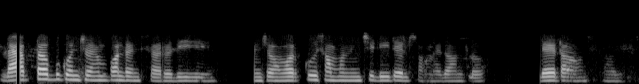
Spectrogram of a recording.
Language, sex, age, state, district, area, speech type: Telugu, male, 18-30, Andhra Pradesh, Guntur, urban, conversation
